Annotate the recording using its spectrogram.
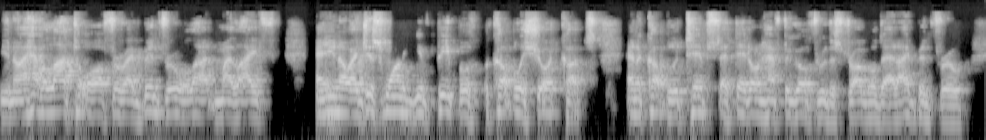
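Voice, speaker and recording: A man at a medium pitch with a New York accent, very fast pace, very even loudness and fairly even intonation. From New York City, Queens. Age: 60s. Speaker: actor and fitness trainer. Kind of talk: interview.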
